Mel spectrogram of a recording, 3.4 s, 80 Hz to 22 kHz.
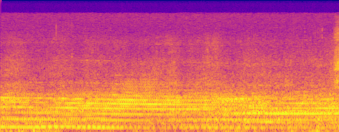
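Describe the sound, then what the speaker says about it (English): A Porsche Boxster race car roars past during a wet race at Silverstone, a loud, continuous engine note held close throughout. "There's number 6 Porsche coming flying through"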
